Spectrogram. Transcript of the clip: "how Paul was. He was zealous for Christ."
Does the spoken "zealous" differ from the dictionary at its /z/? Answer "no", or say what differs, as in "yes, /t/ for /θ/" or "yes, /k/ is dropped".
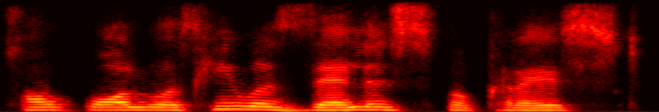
no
